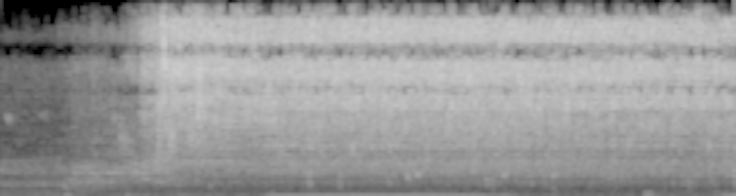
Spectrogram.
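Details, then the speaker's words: Shurflo RV water pump running directly off batteries at reduced voltage: low hum cutting in and out every couple of seconds over running water, flow changing; pump short cycling, fix is adding an accumulator tank. "might you might be able to hear the pump recycling and that the water flow is changing"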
